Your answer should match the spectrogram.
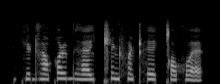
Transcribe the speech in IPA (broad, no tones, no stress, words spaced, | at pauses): kʲɛɖzə̃ qʷiɭdʱɛlʲ ǁĩɖfə̃ ʈʰe ǀɔχʷɛ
